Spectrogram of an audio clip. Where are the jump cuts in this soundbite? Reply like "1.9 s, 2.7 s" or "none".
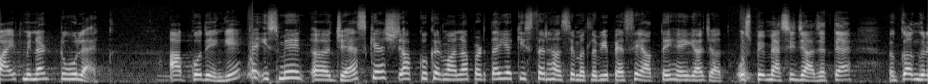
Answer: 2.6 s, 7.3 s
